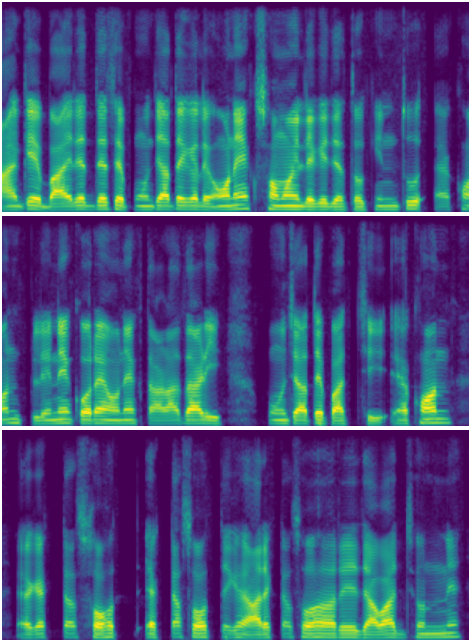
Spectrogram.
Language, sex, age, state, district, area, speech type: Bengali, male, 18-30, West Bengal, Jhargram, rural, spontaneous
